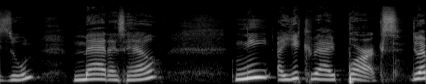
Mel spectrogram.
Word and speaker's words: Nii Ayikwei Parkes: Ni Ayikwai Parks. Do I pronounce that well or not?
